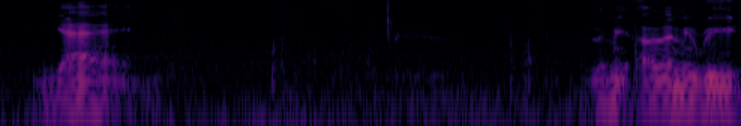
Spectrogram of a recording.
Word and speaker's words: Yang: Yin and Yang pronounced yang as in gong as in gong is the is one of the most fundamental concepts in Chinese medicine.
